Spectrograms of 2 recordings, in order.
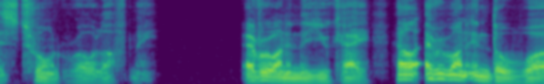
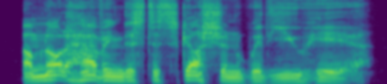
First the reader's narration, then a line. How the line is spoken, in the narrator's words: said icily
